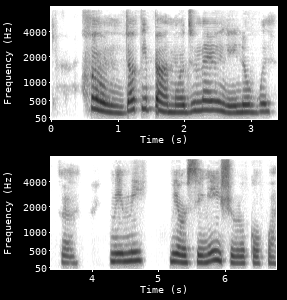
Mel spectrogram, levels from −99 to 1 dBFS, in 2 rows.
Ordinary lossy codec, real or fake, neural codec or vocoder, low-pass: none; fake; codec, 16 kHz, 1.1 kbps, Voila-Tokenizer; none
